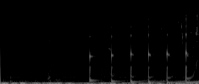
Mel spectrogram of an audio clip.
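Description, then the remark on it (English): Wine from a 2021 bottle glugs into a glass in a quick, steady series of hollow gulping pulses that speed up slightly, soft, with no talking over it. “All right, wine pour.”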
